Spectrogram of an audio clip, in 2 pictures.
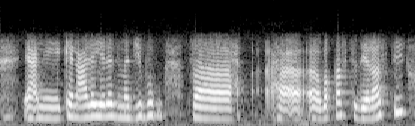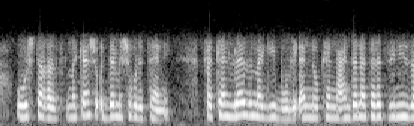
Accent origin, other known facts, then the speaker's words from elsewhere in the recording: France; Arabic is a second language; في نفس الوقت أنا من فرنسا وعندي مشاكل شوي في اللغة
